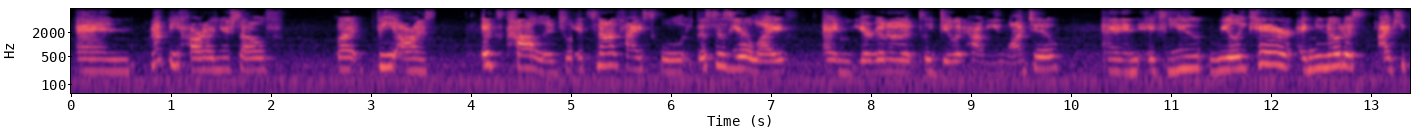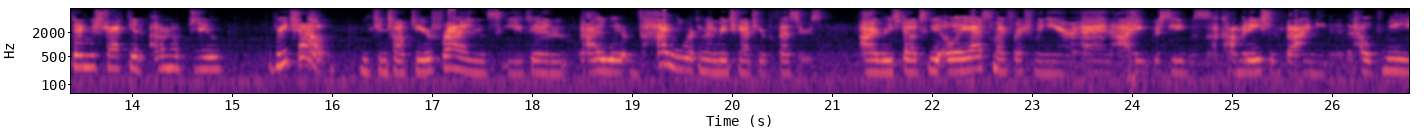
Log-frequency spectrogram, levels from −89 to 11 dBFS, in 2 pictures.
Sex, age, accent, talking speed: female, 20-39, American, 190 wpm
